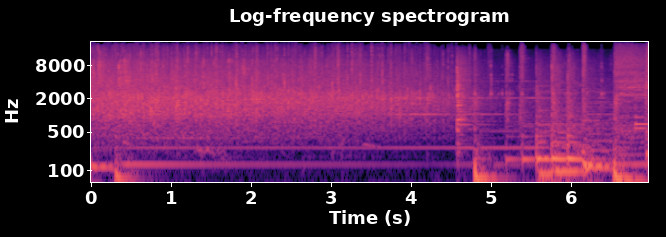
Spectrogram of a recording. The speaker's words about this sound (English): Let's give her a round of applause here. Thank you. Woo.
